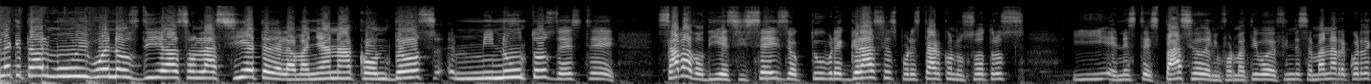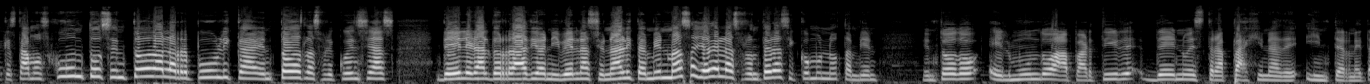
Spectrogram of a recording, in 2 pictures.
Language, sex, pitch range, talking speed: Spanish, female, 220-285 Hz, 165 wpm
